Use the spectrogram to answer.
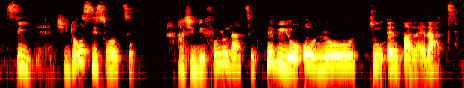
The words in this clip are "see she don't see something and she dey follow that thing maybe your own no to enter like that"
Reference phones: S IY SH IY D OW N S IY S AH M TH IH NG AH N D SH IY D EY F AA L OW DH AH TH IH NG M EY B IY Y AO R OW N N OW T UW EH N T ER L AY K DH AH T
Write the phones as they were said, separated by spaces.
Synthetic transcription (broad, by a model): S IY SH IY D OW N S IY S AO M T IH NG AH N SH IY D EY F AA L OW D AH T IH M EY B IY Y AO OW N N OW T UW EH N T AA L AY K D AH T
